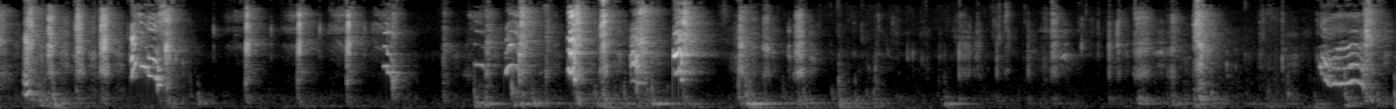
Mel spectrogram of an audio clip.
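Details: Pomeranian letting out a quick, irregular run of short, sharp, high yaps, some clustered in rapid bursts and others spaced by brief pauses, over a faint low hum in the background.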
